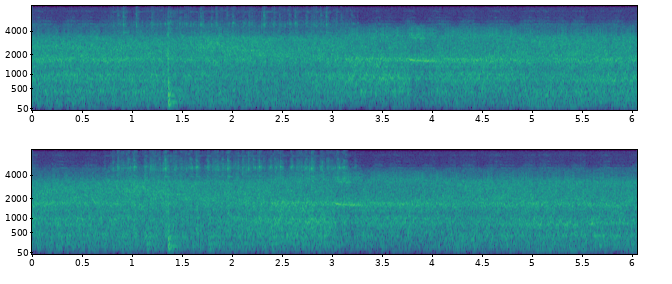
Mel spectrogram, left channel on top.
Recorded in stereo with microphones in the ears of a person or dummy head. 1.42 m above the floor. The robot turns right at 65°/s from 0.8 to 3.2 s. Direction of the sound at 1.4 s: 20° left (ahead or behind).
